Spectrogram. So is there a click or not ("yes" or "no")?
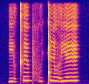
yes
